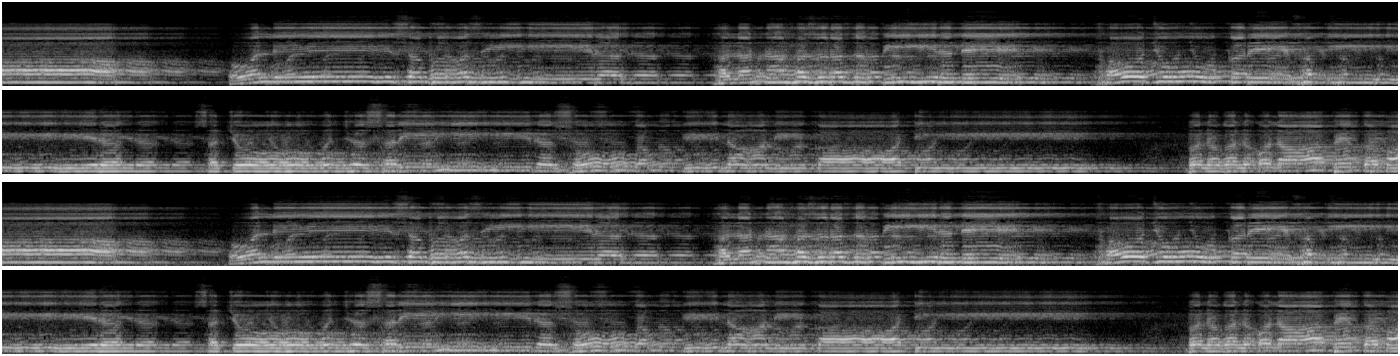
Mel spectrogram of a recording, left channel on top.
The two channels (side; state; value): right; noise; rumble, 29 dB below the sound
